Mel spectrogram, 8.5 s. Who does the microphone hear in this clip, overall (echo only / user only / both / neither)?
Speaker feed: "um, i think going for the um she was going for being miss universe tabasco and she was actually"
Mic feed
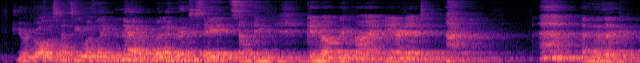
user only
